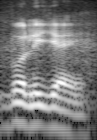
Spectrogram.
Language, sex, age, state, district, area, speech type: Punjabi, male, 60+, Punjab, Pathankot, urban, spontaneous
